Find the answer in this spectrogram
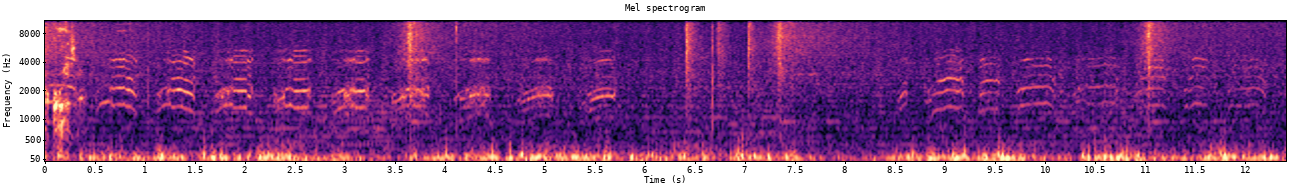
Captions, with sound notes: Comin' right across there. (coyote calls) (dramatic instrumental music)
